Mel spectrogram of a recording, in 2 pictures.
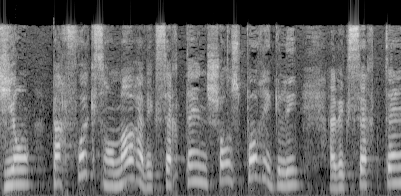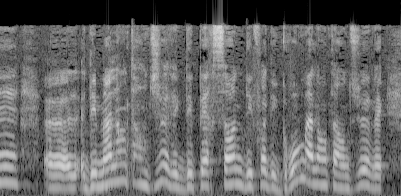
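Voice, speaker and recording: A woman with a fairly high pitch speaks in an ordinary speaking voice. Her intonation is lively and her pace moderate. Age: 50s. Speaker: talk show panelist. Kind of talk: casual chat.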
